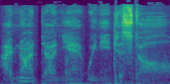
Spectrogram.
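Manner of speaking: quick, hurried, hushed whisper. Voicing Redbridge who turns to the player to stall: quick whisper. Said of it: "quickly whispers".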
